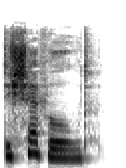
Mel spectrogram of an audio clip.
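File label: "dishevelled", British English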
